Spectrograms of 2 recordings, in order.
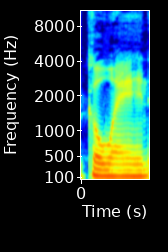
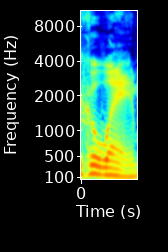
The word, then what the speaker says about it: Gawain: Anyway, Sir Gawain, which I think is the understood modern pronunciation, but hey man, go off.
